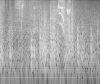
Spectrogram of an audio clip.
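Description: Clothes rustling as two people embrace, with a few brief high squeaks about a second in.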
